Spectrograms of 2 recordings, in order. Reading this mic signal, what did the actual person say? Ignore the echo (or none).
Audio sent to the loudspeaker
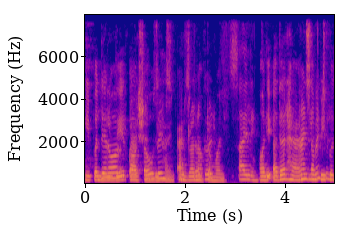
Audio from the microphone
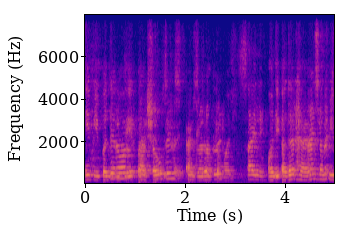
none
